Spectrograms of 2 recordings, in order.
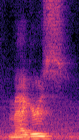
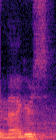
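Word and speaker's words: Magrs: stardust and snow by paul m-a-g-r-s maggers i don't want to be disrespectful and mispronounce it so it looks like it's probably maggers and if you want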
